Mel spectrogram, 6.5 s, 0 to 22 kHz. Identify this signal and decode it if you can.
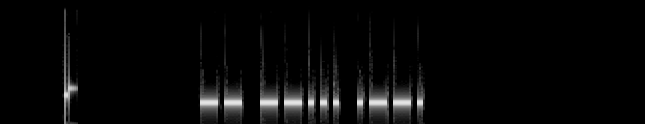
Morse code, heard as a keyed tone, about 20 wpm, 700 Hz. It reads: M7P
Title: Three Letter-Number Combinations - 20wpm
